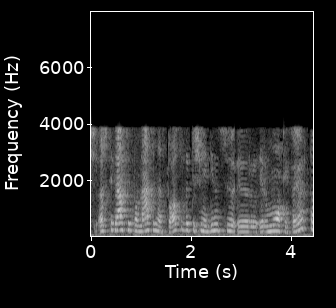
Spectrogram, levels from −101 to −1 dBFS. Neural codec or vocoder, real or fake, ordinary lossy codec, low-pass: codec, 16 kHz, 4 kbps, X-Codec, HuBERT features, trained on balanced general audio; fake; AAC, 16 kbps; 7.2 kHz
